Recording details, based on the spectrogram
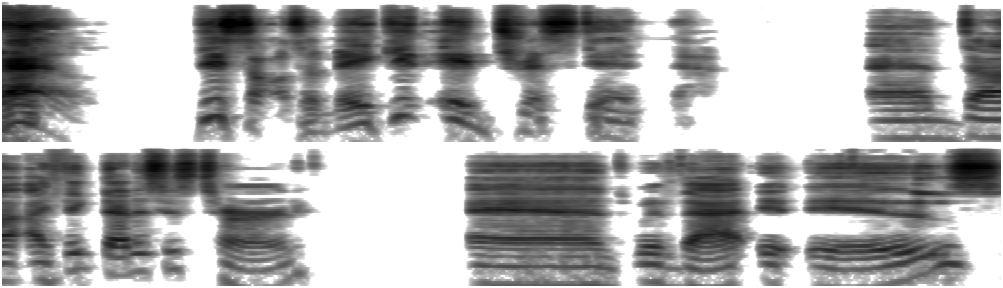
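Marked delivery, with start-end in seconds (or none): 0.0-3.2 high, scornful, contemptuous sneering voice. A game master voicing a character's reply during a tabletop game: sneering. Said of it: "he just sort of sneers and goes".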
